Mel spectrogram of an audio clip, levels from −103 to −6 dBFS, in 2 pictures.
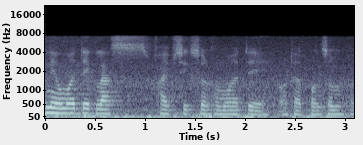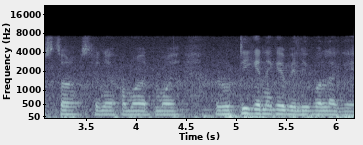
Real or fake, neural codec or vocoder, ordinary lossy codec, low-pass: real; none; none; 7.2 kHz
